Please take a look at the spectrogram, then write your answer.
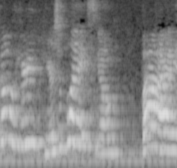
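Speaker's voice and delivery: high, bright, breezy send-off; cheery goodbye. Retold or imitated. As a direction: sing it out like you're glad it's done. Dropping him off at the dorm.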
